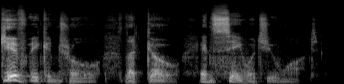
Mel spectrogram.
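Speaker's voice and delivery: soft voice roughened by desire. Narrator reading a man's words to a woman in an intimate scene: voice rough with desire. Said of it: "His voice was rough with desire".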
